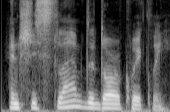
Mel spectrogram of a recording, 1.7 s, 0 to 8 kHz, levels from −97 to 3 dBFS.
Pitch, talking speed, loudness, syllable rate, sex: 115 Hz, 210 wpm, -15 LUFS, 5.3 syllables/s, male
